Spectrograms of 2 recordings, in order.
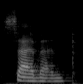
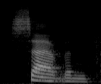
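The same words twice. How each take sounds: First: The second vowel is a full vowel. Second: The second vowel is reduced to a schwa. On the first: The speaker calls it wrong. "not seventh" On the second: The speaker calls it right. "The second vowel is just a schwa"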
